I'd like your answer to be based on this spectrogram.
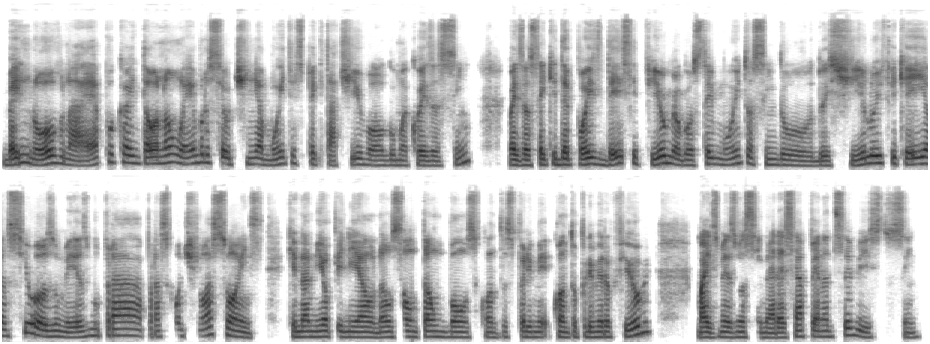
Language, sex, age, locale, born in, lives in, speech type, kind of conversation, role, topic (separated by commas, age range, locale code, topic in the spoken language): Portuguese, male, 30-34, pt-BR, Brazil, Spain, conversation, podcast, guest, Você pode me contar sobre um filme que mudou o seu jeito de ver as coisas?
